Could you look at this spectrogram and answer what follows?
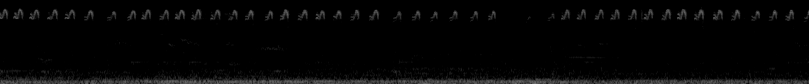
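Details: Nestlings of a Blue-black grassquit pair being fed by both parents give steady trains of very high, thin squeaks, several per second, with a brief pause midway, over a low rumbling background.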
